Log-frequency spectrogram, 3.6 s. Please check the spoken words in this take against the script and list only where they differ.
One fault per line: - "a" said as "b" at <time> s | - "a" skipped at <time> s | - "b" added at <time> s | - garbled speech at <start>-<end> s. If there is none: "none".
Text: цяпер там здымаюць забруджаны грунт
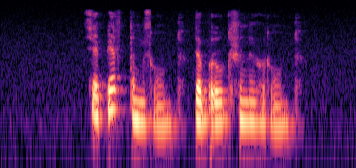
- "здымаюць" said as "грунт" at 1.5 s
